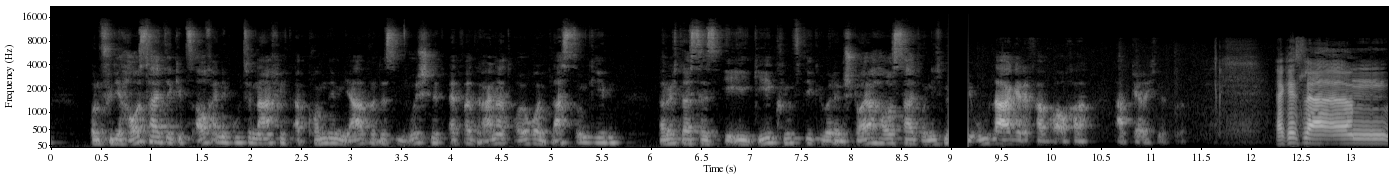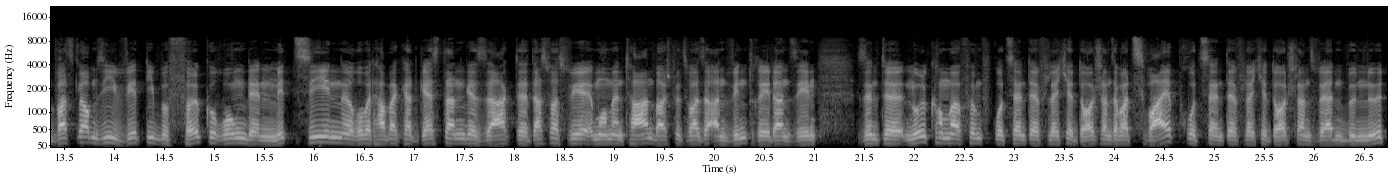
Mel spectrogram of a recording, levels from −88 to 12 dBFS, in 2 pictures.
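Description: An input switched to a poorer device at 8.97 s: after a 200 ms silence, the audio turns duller, with nothing above 8.7 kHz, a level shift of about 5 dB, and a new noise floor roughly 40 dB down, likely from recording moving to a different microphone or headset.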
